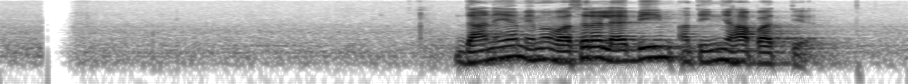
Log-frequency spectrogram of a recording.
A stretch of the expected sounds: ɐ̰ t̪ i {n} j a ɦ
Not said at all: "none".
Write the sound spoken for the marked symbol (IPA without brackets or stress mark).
n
